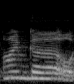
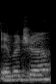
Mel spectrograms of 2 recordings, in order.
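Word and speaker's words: Imgur: three years some people think it's called like I'm Girl M gir but it's pronounced imager so a lot of fun anecdotes from working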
